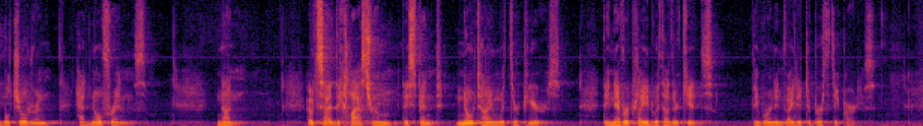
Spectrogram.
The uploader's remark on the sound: spoke at The Walrus Talks Healthy Cities in 2016 in Hamilton, Ontario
